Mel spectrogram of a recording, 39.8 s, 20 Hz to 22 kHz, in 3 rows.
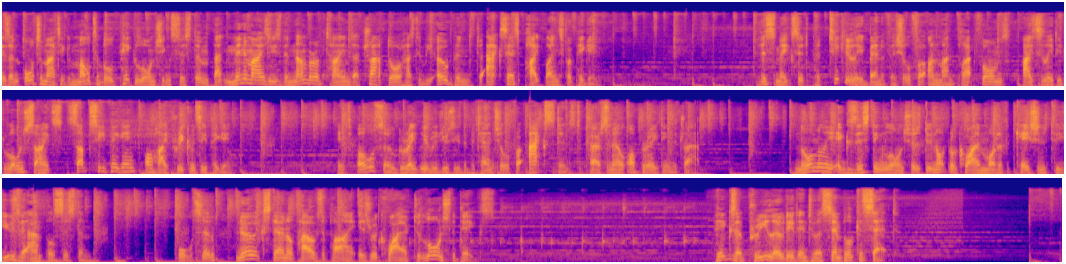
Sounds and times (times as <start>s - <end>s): Speech: 0.0s - 7.5s, 9.4s - 16.2s, 17.5s - 22.1s, 23.2s - 27.8s, 28.7s - 32.7s, 35.5s - 37.8s
Music: 0.0s - 39.8s.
